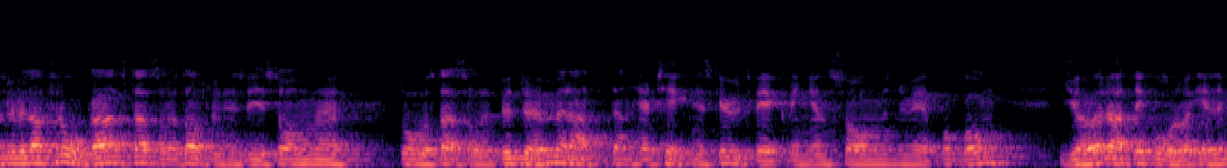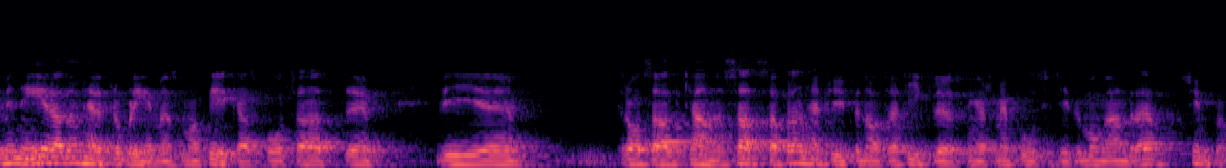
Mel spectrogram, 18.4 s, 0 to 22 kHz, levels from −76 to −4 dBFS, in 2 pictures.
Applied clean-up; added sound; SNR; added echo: none; none; none; reverberation time 0.8 s.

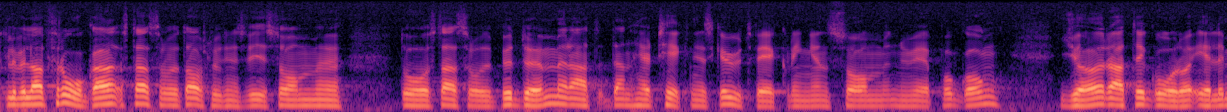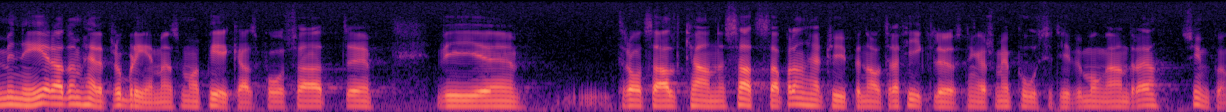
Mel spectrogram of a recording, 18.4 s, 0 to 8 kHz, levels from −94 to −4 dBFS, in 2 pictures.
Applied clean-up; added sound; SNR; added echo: none; none; none; none.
